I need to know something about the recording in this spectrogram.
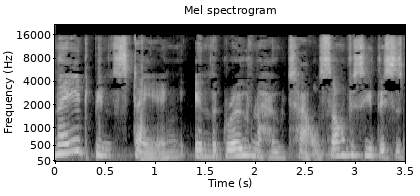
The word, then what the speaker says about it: Grosvenor: So anything that's got a Grosvenor estate or Grosvenor, and that's spelt with an S in it. So it's G-R-O-S-V-E-N-O-R. So the Grosvenor Hotel.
